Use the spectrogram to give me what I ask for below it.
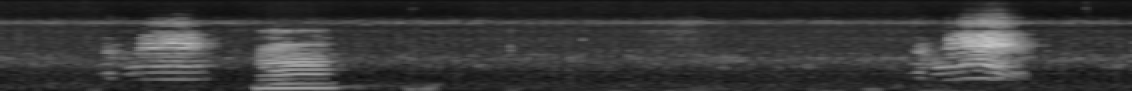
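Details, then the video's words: Black-capped lory talking: three short, harmonic, voice-like bursts, the middle one loudest and lower-pitched, separated by quiet gaps. People speak before and after. "black cap lorri keet amazing voice"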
